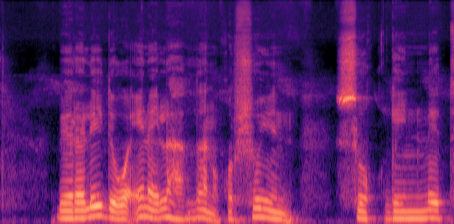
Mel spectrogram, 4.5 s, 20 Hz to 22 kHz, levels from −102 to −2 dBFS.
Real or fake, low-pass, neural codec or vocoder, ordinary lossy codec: real; none; none; none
